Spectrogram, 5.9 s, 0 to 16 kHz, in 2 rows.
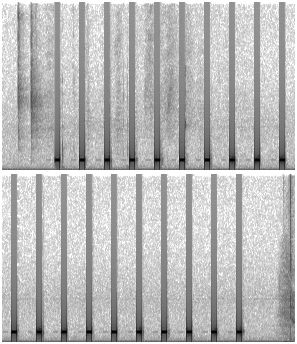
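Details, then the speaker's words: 1000 Hz tone-burst auditory brainstem response (ABR) stimulus, higher pitched than 500 Hz: rapid steady train of short tone bursts, about four a second, used in hearing testing. "sound Herz AB is higher in Pitch than 500 HZ of course or even higher 2,000"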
